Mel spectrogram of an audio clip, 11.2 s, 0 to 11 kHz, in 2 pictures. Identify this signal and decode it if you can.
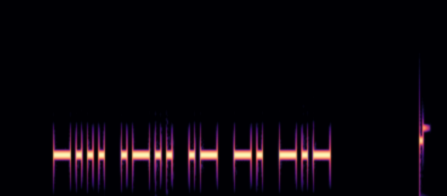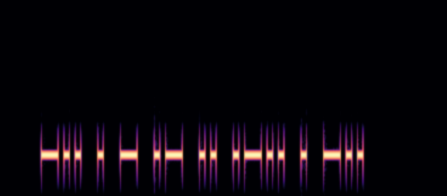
Morse code, heard as a keyed tone, about 17 wpm, 700 Hz. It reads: BLANK DETAILED
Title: Sentences from Top 1500 Words - New Word Drill Alt - 17wpm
